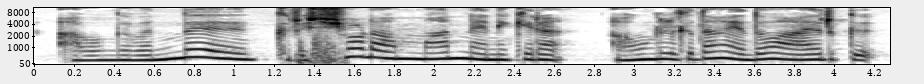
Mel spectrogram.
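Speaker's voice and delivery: ordinary talk, nothing marked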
